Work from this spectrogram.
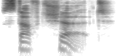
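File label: "stuffed shirt", English, uk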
